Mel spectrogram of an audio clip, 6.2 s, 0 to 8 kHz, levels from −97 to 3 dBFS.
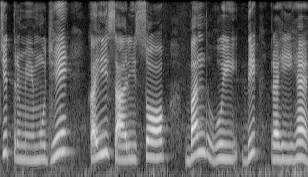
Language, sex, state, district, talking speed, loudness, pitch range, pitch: Hindi, female, Madhya Pradesh, Katni, 105 wpm, -20 LUFS, 200-260 Hz, 225 Hz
